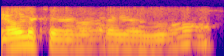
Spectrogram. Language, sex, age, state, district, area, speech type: Tamil, male, 18-30, Tamil Nadu, Chengalpattu, rural, conversation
